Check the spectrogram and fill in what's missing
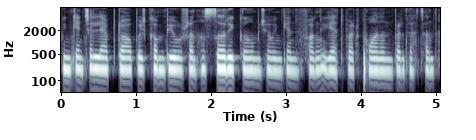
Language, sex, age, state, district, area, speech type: Kashmiri, female, 30-45, Jammu and Kashmir, Shopian, rural, spontaneous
